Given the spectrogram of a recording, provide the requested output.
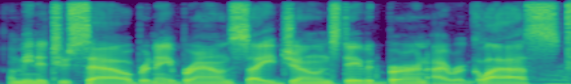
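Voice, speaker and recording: A man's voice: on the low side, fairly even intonation, measured pace, sharp tone, a little hiss or hum. A man in his early thirties hosting a podcast, talking conversationally as he introduces the show and interviews. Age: early 30s.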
